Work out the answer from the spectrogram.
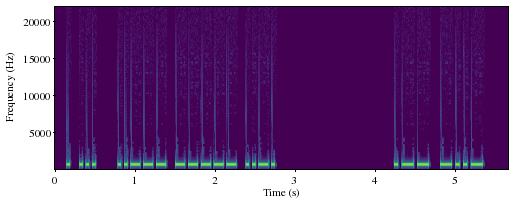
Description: Morse code, heard as a keyed tone, about 33 wpm, 700 Hz. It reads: ES 20F WX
